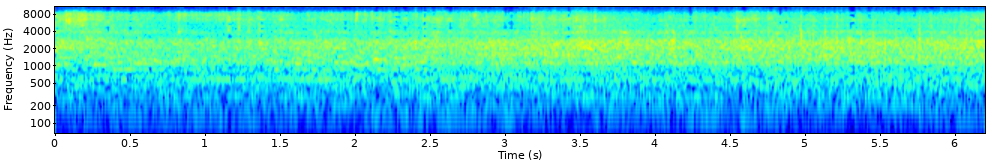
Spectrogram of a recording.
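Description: The instrumental opening of a homemade song recording playing back: a dense, steady, hissy wash with a held chord, starting abruptly, before the vocals come in.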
